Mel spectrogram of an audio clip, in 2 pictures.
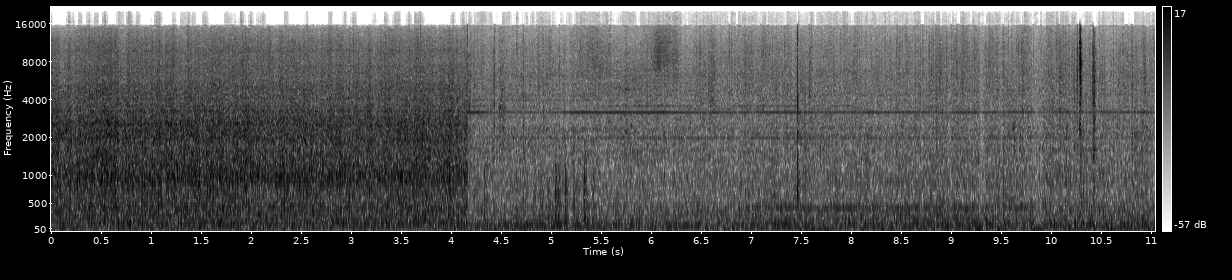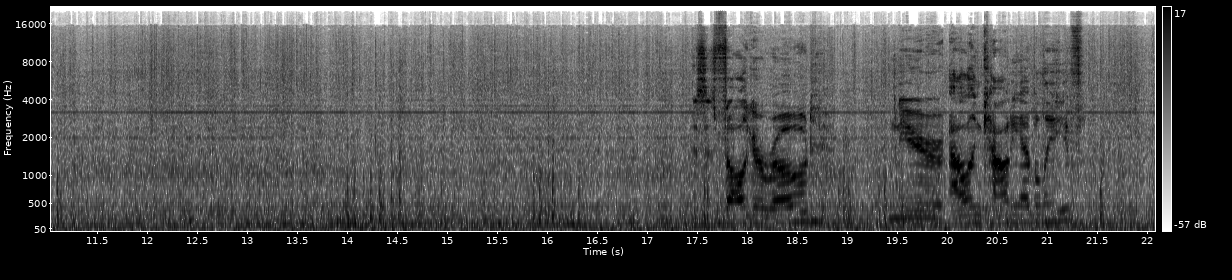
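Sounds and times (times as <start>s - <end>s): engine and tyre rumble: 0.0s - 22.0s
faint high whine: 3.4s - 9.9s.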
